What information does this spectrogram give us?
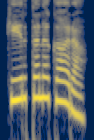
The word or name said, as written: ಕೀರ್ತನಗಾರ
